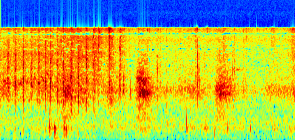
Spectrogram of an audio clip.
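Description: Airsoft gunfire: a rapid burst of sharp, evenly spaced clicks lasting about two seconds, followed by a few soft rustling sounds about a second apart.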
